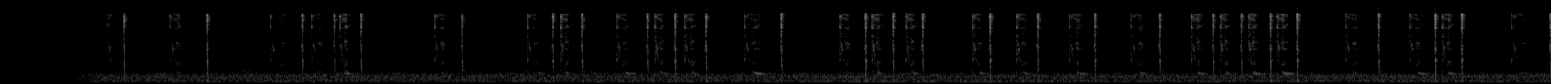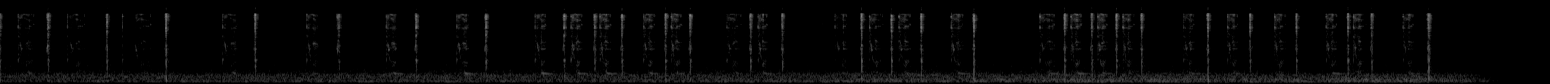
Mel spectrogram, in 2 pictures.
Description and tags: Very sharp haircutting scissors snipping away.
snipping, barber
